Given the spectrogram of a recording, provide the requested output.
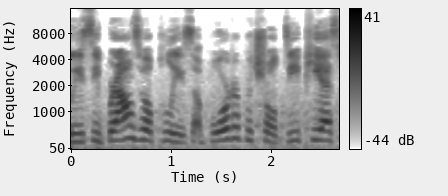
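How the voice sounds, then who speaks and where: A woman speaks at a moderate pace in a fairly high pitch with ordinary pitch variation and an ordinary speaking voice. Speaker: television news reporter. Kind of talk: TV news field reporting, live stand-up. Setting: outdoors, on location.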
